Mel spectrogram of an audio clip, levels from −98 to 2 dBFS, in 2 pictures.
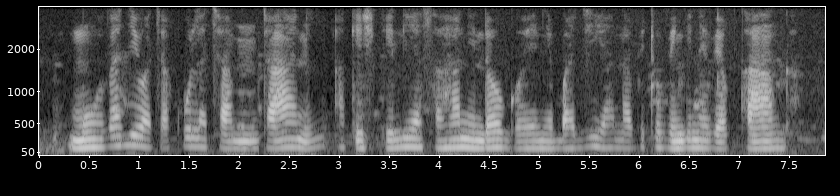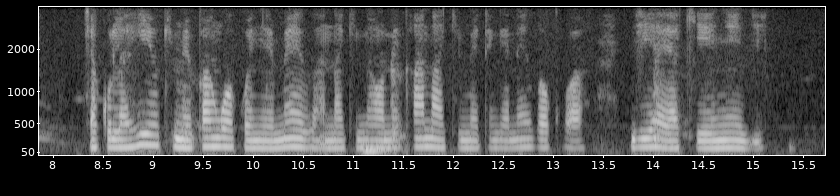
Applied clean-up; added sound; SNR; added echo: none; none; none; none.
